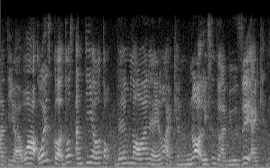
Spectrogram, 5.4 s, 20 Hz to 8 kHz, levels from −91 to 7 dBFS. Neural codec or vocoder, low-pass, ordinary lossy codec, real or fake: none; 7.2 kHz; none; real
